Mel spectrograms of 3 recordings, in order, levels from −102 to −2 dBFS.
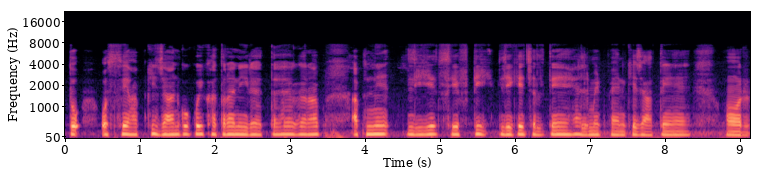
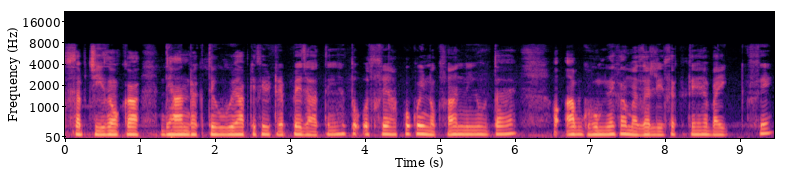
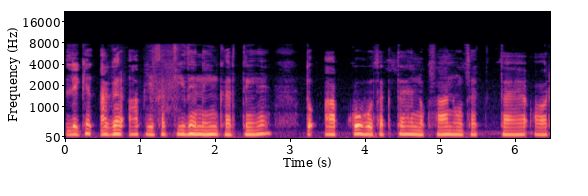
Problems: background sounds at intervals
